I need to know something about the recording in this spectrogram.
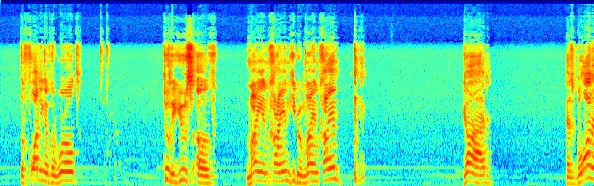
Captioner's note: Hebrew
